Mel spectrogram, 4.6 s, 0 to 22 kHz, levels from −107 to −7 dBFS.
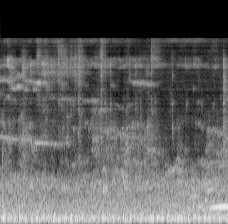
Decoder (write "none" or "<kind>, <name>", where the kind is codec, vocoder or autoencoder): autoencoder, DAC-VAE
